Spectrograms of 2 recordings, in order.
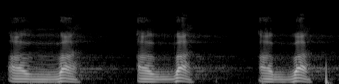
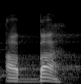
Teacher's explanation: Você quase encosta os lábios, mas não encosta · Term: fricativo plano bilabial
